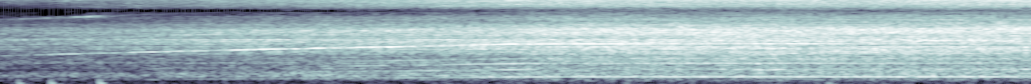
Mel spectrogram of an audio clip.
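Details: Roborock robot vacuum after repair with new leg parts and a new vacuum motor, first power-up: smooth, even motor whine climbing steadily as it spins up, no rattles or scraping; normal running.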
